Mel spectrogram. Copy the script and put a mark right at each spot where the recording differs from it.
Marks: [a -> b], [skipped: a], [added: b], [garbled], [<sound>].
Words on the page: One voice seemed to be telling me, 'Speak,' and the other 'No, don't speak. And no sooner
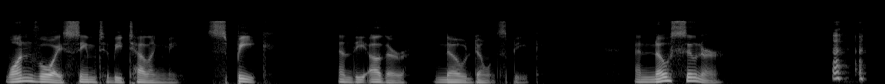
One voice seemed to be telling me, 'Speak,' and the other 'No, don't speak. And no sooner [laugh]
